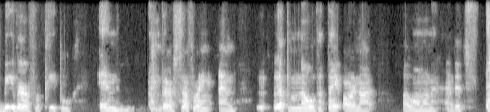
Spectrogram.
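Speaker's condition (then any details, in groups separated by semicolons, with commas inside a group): Cerebral palsy; birth oxygen deprivation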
